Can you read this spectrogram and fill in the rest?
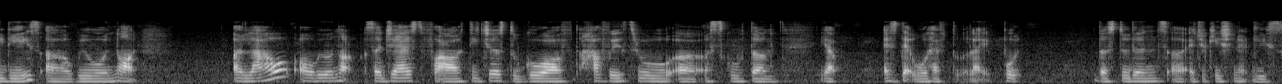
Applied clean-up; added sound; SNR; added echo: none; none; none; none.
